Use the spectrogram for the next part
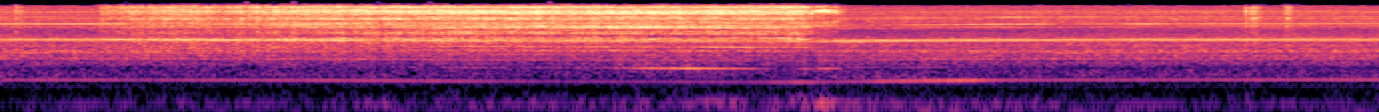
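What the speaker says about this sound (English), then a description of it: "I'm now going to try and cut this with this Dremel light" A Dremel rotary tool cuts through a small screw held in a vise, a steady high-pitched grinding whine that holds for about four seconds, then drops to a softer running hum with no talk.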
